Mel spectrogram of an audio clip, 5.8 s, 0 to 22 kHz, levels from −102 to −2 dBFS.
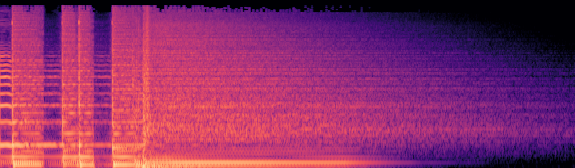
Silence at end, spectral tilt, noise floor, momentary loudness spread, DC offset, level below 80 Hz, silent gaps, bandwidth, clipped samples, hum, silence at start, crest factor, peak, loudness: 1.8 s; -4.5 dB/octave; -59 dBFS; 16 LU; under 0.1%; -30 dBFS; none; 19 kHz; under 0.1%; none; 0 s; 20 dB; -2 dBFS; -20 LUFS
